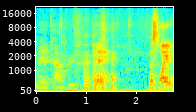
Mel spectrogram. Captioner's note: laughing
